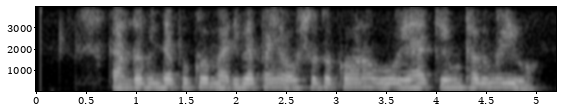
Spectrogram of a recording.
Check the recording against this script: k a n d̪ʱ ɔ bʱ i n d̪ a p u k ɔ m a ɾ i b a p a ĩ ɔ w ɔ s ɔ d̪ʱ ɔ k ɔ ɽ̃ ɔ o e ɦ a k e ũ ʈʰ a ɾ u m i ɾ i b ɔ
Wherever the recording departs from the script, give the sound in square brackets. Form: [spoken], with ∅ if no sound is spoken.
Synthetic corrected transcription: k a n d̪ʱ ɔ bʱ i n d̪ a p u k ɔ m a ɾ i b a p a ĩ ɔ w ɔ s ɔ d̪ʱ ɔ k ɔ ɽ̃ ɔ o e ɦ a k e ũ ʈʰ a ɾ u m i [ɭ] i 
